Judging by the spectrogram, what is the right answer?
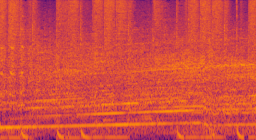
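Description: Race cars in a VR racing video game roar with a steady rising engine note, engine sounds loud and continuous, with tire squeals and brief gear-shift drops throughout.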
